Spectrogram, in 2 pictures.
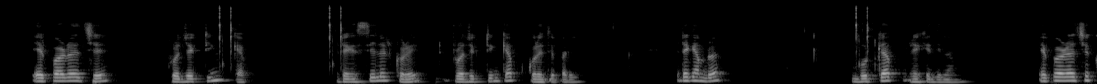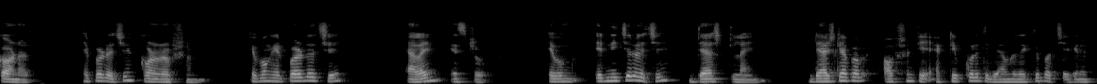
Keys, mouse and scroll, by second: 2.4 click, 8.8 click, 11.5 click.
